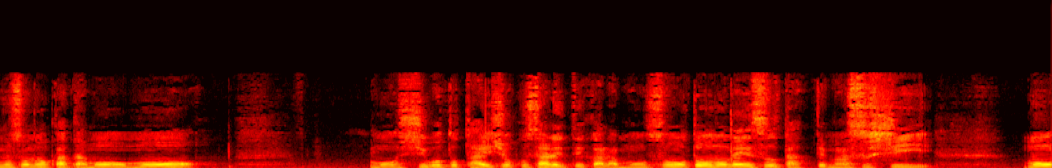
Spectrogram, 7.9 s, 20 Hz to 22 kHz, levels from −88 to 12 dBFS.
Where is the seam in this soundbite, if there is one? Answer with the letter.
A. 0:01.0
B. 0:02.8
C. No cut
B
